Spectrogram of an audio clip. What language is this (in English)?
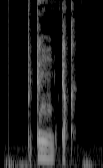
Central Yupik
